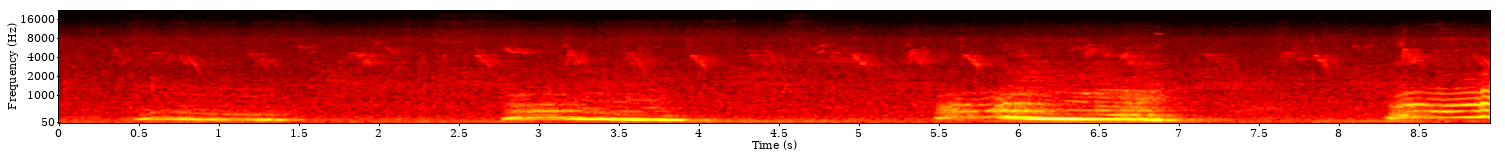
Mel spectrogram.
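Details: Lion giving four long, deep moaning roars, each about a second long with stacked low harmonics, spaced roughly every two and a half seconds, with quiet gaps between them.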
